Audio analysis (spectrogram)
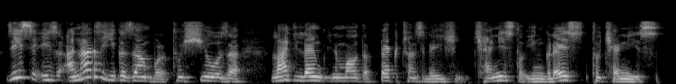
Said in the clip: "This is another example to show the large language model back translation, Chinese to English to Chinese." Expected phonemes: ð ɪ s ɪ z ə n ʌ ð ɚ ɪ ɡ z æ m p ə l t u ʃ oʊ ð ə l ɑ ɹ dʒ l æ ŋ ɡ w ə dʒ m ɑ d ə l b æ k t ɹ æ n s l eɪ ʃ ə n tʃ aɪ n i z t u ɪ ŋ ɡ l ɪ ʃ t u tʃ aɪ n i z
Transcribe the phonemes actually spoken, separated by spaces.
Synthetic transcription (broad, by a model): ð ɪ s ɪ z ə n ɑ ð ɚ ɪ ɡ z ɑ m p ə l t u ʃ oʊ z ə l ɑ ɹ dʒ l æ ŋ ɡ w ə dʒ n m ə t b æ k t ɹ æ n s l eɪ ʃ ə n tʃ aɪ n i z t u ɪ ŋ ɡ l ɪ s t u tʃ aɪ n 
